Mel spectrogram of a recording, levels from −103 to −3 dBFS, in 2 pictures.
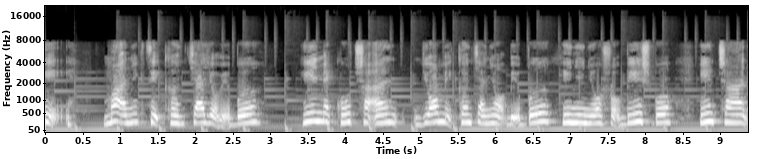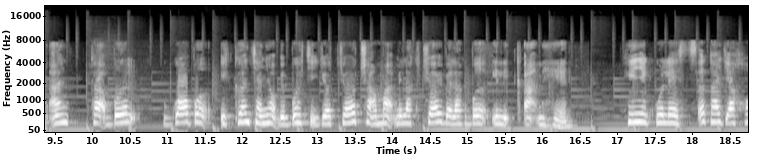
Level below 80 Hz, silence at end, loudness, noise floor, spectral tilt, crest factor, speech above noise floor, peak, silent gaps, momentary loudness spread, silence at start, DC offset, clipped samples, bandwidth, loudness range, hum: -38 dBFS; 0 s; -13 LUFS; -35 dBFS; -5 dB/octave; 12 dB; 22 dB; 0 dBFS; none; 8 LU; 0 s; under 0.1%; under 0.1%; 8.8 kHz; 2 LU; none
